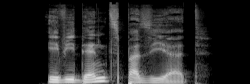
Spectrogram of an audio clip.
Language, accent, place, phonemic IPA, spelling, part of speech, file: German, Germany, Berlin, /eviˈdɛnt͡s.baˌziːɐ̯t/, evidenzbasiert, adjective, De-evidenzbasiert.ogg
- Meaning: evidence-based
